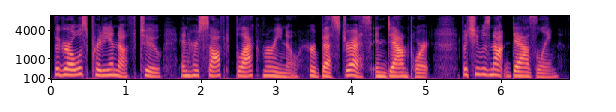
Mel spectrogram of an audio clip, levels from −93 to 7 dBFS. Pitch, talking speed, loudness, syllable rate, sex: 210 Hz, 165 wpm, -19 LUFS, 4.6 syllables/s, female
